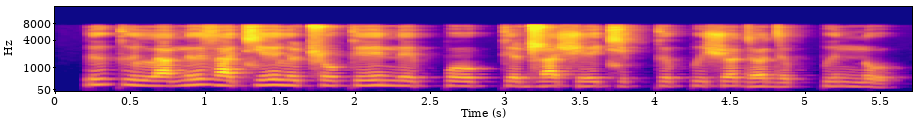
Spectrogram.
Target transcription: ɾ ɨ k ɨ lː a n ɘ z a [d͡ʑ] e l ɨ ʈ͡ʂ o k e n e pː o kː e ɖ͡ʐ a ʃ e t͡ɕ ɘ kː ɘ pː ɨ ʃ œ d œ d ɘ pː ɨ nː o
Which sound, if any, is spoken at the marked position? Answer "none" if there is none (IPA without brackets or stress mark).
t͡ɕ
